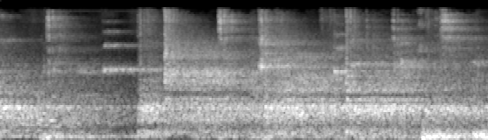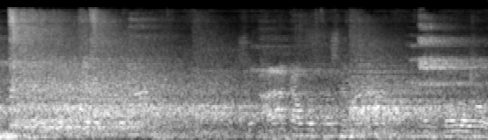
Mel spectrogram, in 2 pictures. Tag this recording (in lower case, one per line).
playing squash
